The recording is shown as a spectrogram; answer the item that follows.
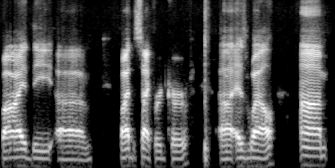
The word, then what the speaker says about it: Syphard: just a correction uh my last name is pronounced ciphered okay okay just you know in case people are talking you can correct them too thank you thank you most people want to say and um it just is pronounced differently than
